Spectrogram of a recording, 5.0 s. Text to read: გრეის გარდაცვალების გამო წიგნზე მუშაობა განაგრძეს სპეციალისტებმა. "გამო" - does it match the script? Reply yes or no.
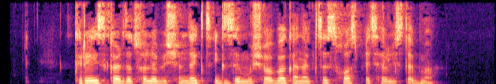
no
